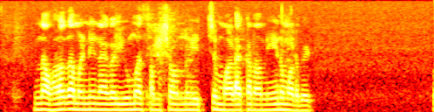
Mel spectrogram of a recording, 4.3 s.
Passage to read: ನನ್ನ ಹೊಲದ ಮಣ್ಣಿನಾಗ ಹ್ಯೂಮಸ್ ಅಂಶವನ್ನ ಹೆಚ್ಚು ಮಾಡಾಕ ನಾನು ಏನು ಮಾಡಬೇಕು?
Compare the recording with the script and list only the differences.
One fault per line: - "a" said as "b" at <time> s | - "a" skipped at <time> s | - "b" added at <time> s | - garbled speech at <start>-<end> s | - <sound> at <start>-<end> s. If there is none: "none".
none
